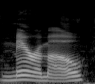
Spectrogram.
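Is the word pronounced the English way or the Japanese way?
English. The word is pronounced the English way. The speaker calls it wrong. "instead of Marimo"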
